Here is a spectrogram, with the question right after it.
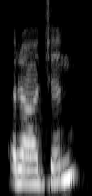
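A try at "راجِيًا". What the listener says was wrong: In the kasratain, there's a ya. Take out the ya first. Raji. Then you can put your yan. Rajiyan.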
